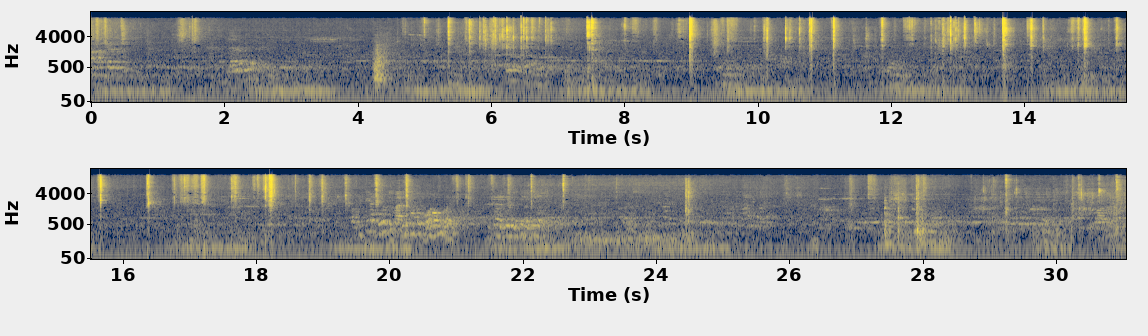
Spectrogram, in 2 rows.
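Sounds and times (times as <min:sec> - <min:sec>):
knife scraping banana skin: 0:08.8 - 0:22.7.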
